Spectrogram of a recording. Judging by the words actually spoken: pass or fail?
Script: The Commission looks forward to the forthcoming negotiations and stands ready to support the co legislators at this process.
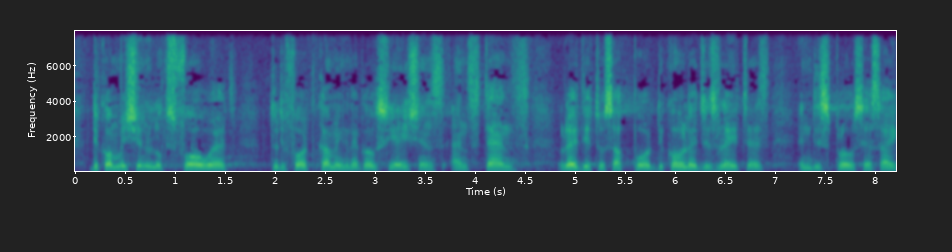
fail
